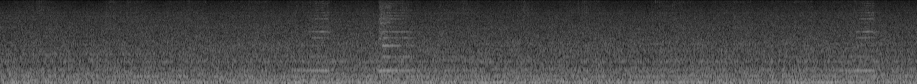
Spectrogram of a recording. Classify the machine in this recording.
slide rail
